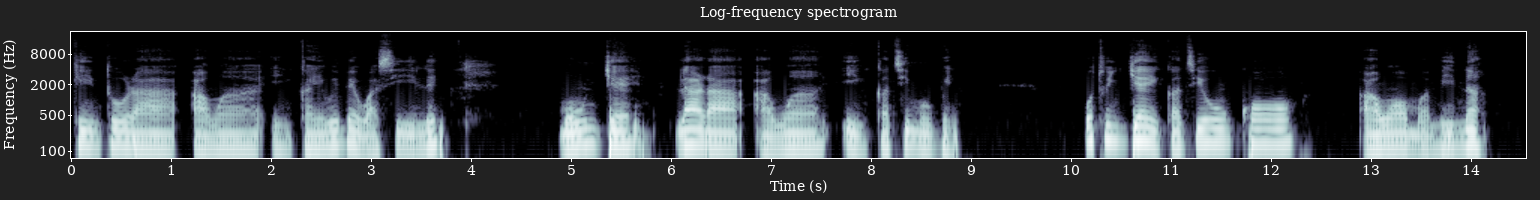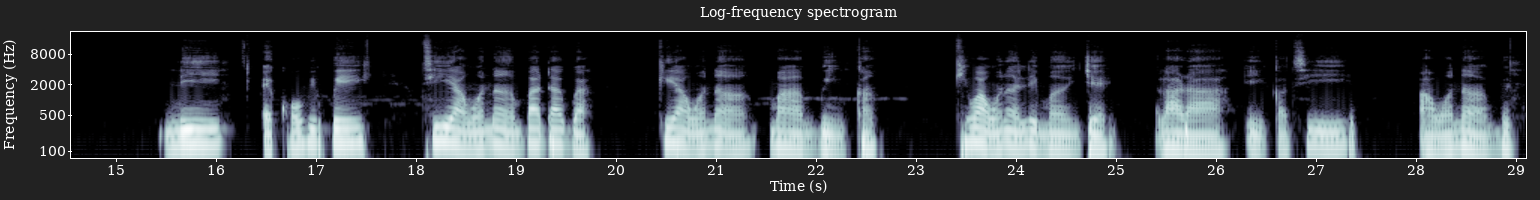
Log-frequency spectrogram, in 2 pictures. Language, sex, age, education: Yoruba, male, 30-45, tertiary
